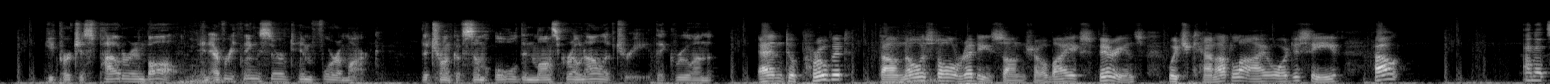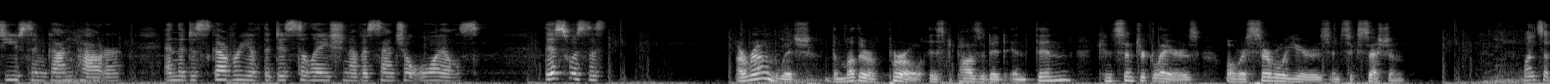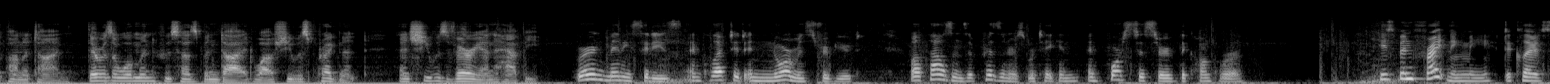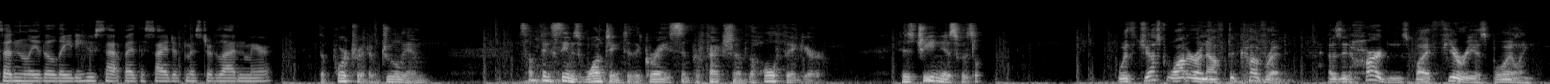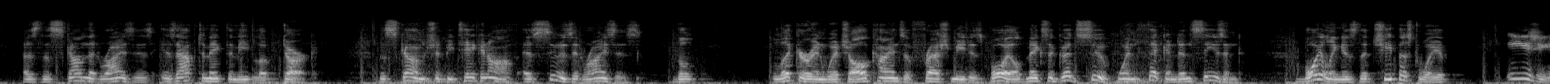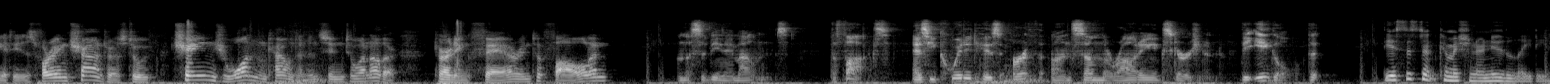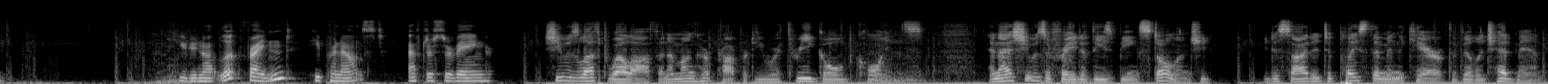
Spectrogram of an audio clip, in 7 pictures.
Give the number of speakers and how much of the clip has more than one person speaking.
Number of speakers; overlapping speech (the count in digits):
9, no overlap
